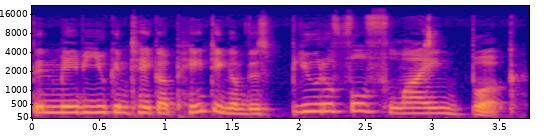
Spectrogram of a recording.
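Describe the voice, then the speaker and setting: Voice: medium pitch, measured pace, warm tone, voice pushed up, natural voice. A reader voicing a crowing, sickly-sweet teenage boy henchman who mocks his victim. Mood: gleeful mocking.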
